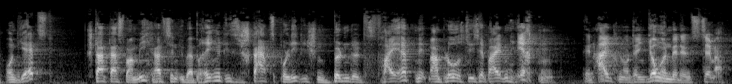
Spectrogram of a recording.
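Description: A man's voice: medium pitch, expressive, fairly quick, pushed and bright. An actor playing a grumbling, self-important roguish messenger in a 1960s German radio play, telling his tale in a boastful, indignant manner.

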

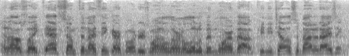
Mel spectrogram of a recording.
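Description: Upbeat guy hosting a quick interview, kinda high voice, loud expo hall noise behind. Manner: enthusiastic, hearty praise. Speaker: magazine publisher and interviewer. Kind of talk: upbeat trade show interview. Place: busy indoor boat show hall.

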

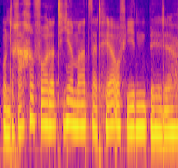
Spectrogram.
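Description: Male actor as clever student detective, confident, deliberate explainer, medium pitch, comic radio play, music underneath. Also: steady tone. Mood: explaining. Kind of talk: German comedic audio drama acting.

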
